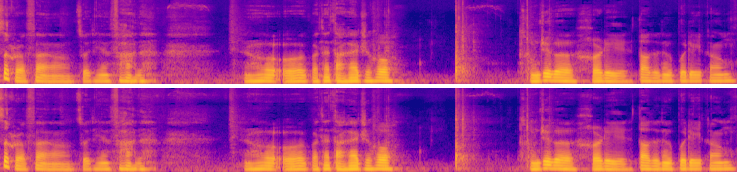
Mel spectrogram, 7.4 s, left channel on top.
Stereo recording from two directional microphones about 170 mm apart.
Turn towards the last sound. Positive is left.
turn(degrees=-15)  # may be behind; listen again after turning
